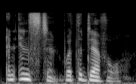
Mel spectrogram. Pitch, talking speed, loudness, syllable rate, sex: 190 Hz, 220 wpm, -16 LUFS, 5.7 syllables/s, female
